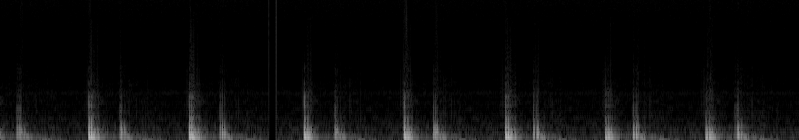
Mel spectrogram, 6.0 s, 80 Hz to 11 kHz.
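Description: Steady paired low thumps, a lub-dub rhythm at about 80 beats a minute, with faint low hum between beats: a heartbeat.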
